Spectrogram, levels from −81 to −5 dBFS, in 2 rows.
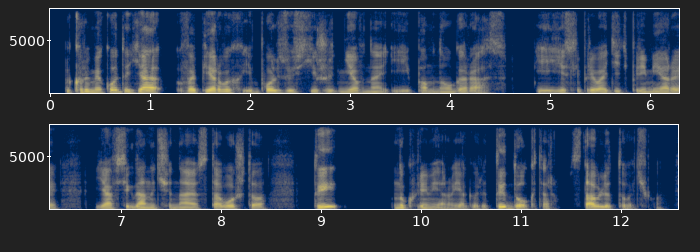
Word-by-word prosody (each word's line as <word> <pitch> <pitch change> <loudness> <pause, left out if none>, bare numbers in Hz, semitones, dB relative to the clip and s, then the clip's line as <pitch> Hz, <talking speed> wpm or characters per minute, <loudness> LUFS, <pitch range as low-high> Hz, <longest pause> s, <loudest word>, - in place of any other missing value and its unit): Кроме 135 +2 +1
кода, 190 +4 +1
я, 150 +4 +6
во-первых, 130 +4 +2
им 95 - -6
пользуюсь 105 -2 +1
ежедневно 95 +2 -3
и 80 -2 -10
по 85 +3 -5
много 90 +1 -3
раз, 80 - -6 0.3
и 80 - -7
если 85 +2 -4
приводить 90 0 -1
примеры, 110 0 -2 0.4
я 95 +2 +2
всегда 110 +4 +1
начинаю 90 -6 -1
с 90 +2 -7
того, 100 +5 +2
что 85 -5 -3 0.4
ты, 160 +4 +6 0.5
ну, - - +1
к - - -9
примеру, 80 -6 -4
я 75 +1 -4
говорю: 65 - -9
"Ты - - +6
доктор", - - -1
ставлю 110 -1 +4
точку, - - -10
95 Hz, 150 wpm, -26 LUFS, 85-115 Hz, 0.5 s, я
